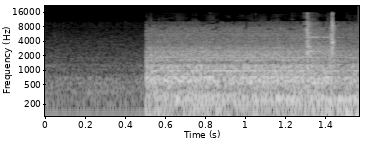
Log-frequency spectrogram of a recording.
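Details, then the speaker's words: RuiDa RDC644X laser controller set to processing-flow blow mode: pneumatic air-assist solenoid clicks on once at start of engraving, then steady rushing airflow holds evenly until it clicks off at the end; normal air assist operation. "so we just got the pneumatic solenoid coming on and off just at one time"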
